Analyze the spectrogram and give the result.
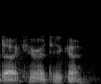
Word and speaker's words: karateka: When I was doing for Touch Arcade, I did a interviewed Mechner for the iOS version, and yeah, he said karateka. So, pointing out that there's no emphasis on any syllable, but I always said, and I still say karateka.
